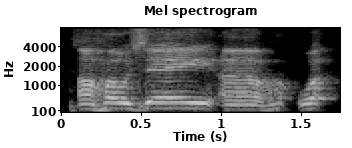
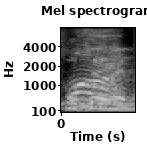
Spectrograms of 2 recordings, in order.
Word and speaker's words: Juan: And we recognize Jose. What's his name? Is it Jose? No, it's Juan.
